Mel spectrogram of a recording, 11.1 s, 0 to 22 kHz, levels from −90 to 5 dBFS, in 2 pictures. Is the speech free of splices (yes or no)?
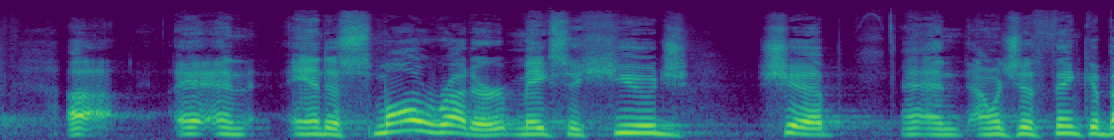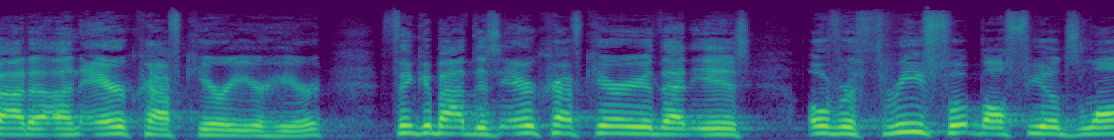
no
